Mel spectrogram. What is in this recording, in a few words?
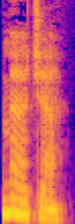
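"merger", British English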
